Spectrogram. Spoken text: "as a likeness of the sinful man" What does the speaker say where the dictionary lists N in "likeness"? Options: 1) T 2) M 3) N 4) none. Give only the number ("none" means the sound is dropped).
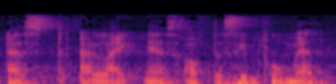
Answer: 3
